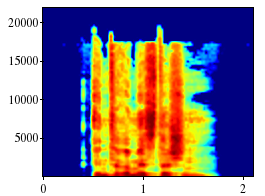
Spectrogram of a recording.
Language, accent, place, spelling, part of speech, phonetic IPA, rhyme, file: German, Germany, Berlin, interimistischen, adjective, [ɪntəʁiˈmɪstɪʃn̩], -ɪstɪʃn̩, De-interimistischen.ogg
- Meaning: inflection of interimistisch: 1. strong genitive masculine/neuter singular 2. weak/mixed genitive/dative all-gender singular 3. strong/weak/mixed accusative masculine singular 4. strong dative plural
